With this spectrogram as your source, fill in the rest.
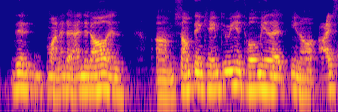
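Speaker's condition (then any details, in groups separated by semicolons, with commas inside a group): Mild cerebral palsy; mild, from birth; slight speech slur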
